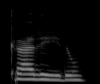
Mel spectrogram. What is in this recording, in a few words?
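"craridu", Sardinian, female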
